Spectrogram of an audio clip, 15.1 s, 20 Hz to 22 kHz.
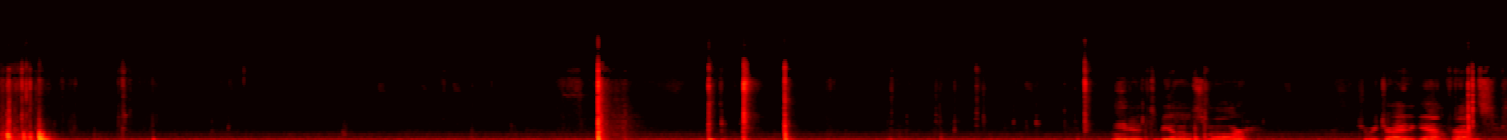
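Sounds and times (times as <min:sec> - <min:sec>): axe chopping firewood: 0:00.0 - 0:00.6, 0:06.0 - 0:06.4, 0:07.0 - 0:08.0.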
